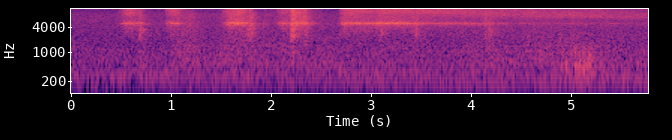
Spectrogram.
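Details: Short puffs of air as a manual blood pressure cuff on an adult patient's upper arm is pumped to 30 above the first reading, then a long, steady hiss as it deflates, in a paramedic student's simulated vital-signs skills demonstration.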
